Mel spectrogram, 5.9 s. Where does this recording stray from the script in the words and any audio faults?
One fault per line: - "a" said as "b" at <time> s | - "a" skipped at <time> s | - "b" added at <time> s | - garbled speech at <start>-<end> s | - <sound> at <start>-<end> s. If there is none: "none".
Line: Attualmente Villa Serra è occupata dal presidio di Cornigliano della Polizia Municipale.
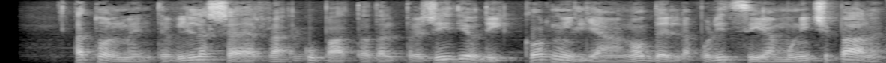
- "è" skipped at 1.9 s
